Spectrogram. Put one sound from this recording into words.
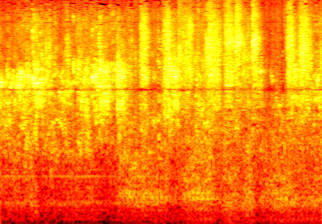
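A budgie flutters and splashes its wings in the water.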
